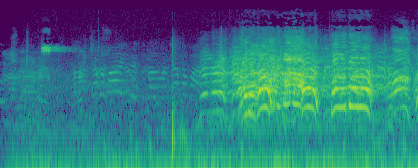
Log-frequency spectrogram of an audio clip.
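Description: Men's voices shouting and calling across an amateur football pitch, growing loud from about four seconds in. A short high whistle blast sounds about a second in, and a single thud comes around three and a half seconds.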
